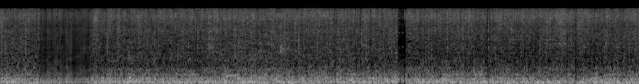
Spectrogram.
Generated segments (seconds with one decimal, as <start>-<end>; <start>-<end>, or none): 0.4-0.9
